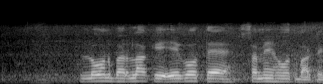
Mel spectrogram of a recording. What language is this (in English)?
Bhojpuri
